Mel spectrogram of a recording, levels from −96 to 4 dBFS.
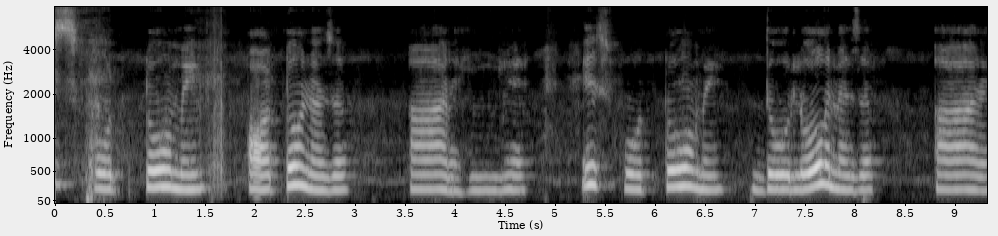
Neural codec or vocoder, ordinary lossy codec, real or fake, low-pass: codec, 16 kHz, 4 kbps, FreqCodec, larger model; none; fake; none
